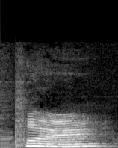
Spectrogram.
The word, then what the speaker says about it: 풀: 불, 풀, 뿔.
